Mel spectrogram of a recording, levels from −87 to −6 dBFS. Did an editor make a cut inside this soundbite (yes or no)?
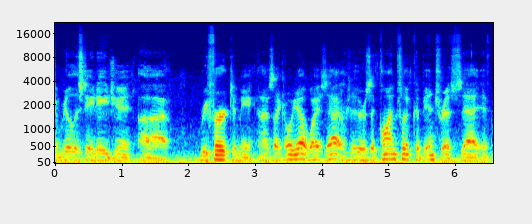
no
